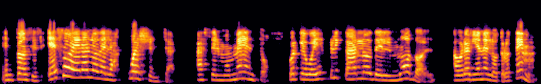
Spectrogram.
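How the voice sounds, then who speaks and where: A woman's voice: high-pitched, moderate pace, pushed and bright, no echo. A woman teaching an English grammar class online, explaining in Spanish with English examples and checking in often. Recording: dull, muffled online audio.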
